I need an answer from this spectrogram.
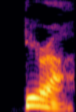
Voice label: "Era", English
